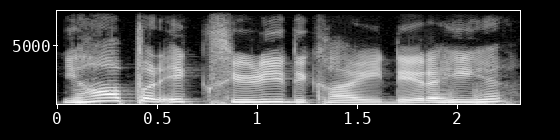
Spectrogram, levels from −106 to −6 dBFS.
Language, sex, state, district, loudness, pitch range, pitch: Hindi, male, Jharkhand, Ranchi, -12 LUFS, 165-220 Hz, 190 Hz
